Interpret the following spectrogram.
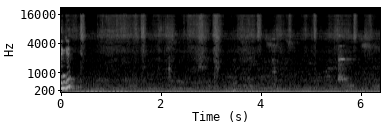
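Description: Hands squeezing and working a soft, moist mash of boiled rice, potato and chopped vegetables in a glass bowl: faint, irregular squishing and rustling over a steady low hum.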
